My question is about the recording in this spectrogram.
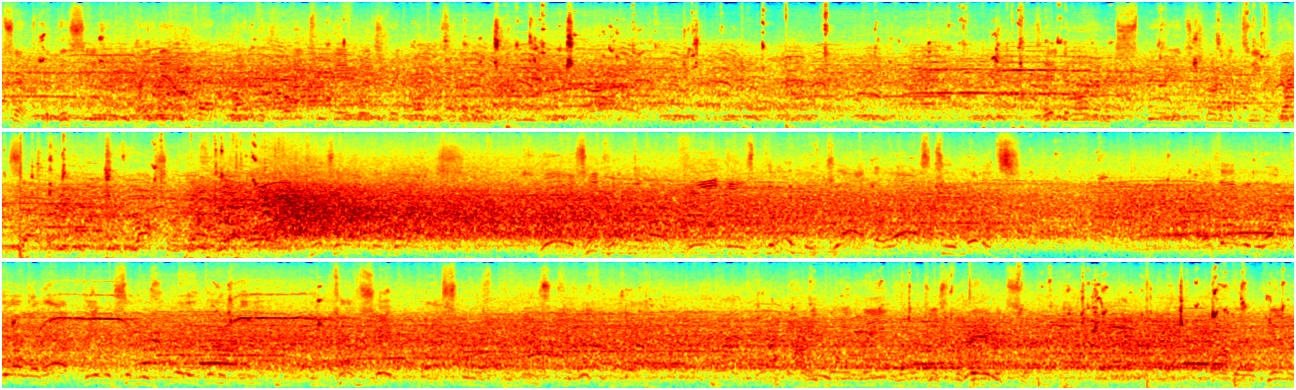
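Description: Basketball arena sound from a hardwood court: a ball dribbling, short high sneaker squeaks and a steady crowd hum. About twelve seconds in, the crowd rises to a loud cheer around a play under the basket, and it stays raised for several seconds.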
